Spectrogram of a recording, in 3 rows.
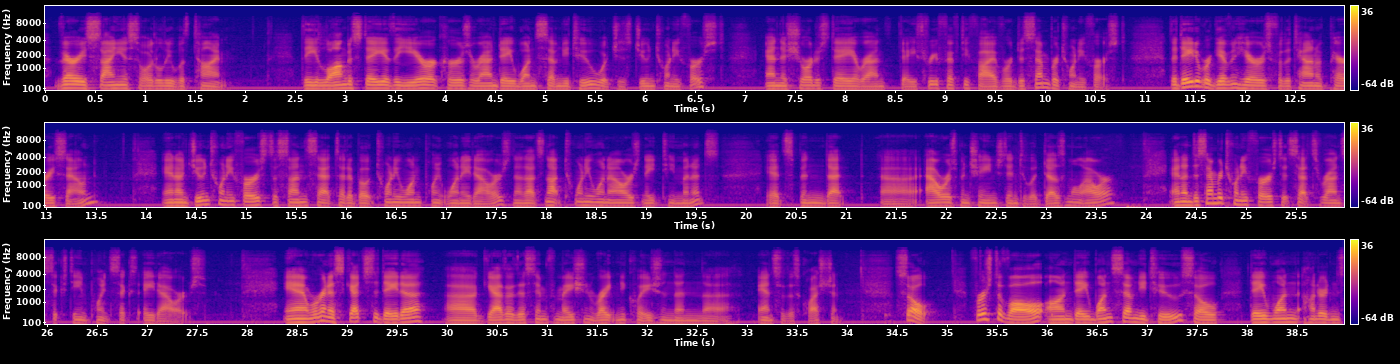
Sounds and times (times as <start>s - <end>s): Speech: 0.1s - 1.9s, 2.6s - 13.6s, 14.2s - 27.6s, 28.4s - 38.9s.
